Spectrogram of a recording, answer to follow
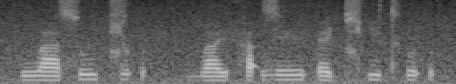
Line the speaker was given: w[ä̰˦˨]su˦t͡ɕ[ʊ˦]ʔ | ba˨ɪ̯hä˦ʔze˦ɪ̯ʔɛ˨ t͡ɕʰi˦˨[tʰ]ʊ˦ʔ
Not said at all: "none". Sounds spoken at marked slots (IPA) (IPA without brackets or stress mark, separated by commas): ä˨, ʊ˦, tʰ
